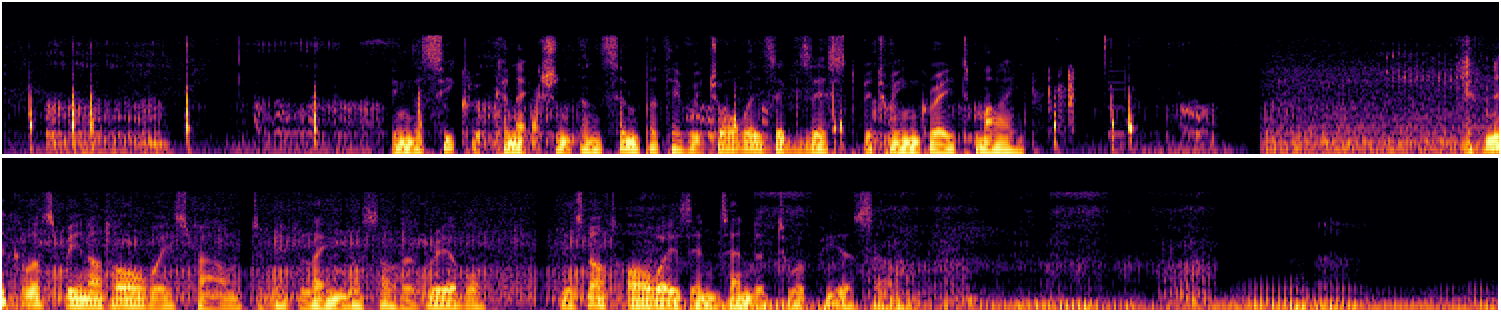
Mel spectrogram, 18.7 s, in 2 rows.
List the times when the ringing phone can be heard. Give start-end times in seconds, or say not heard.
6.5-7.0.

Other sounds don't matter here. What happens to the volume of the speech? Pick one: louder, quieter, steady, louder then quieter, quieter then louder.
steady.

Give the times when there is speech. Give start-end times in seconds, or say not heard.
2.4-6.4, 9.1-15.1.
